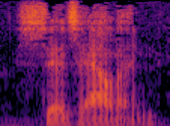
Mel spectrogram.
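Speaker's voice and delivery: ordinary delivery, nothing marked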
